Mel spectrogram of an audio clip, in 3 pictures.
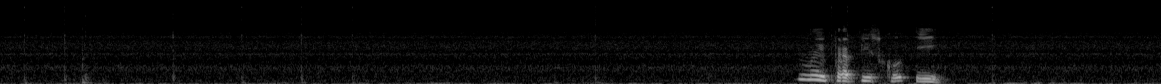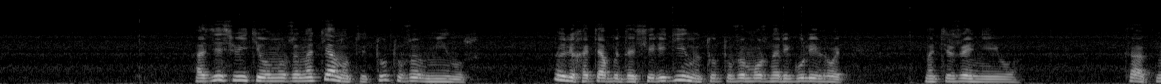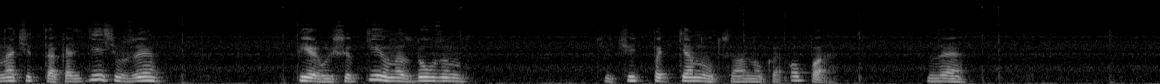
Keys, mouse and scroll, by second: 0.2 click, 0.9 middle click, 2.4 click, 3.6-5.9 drag, 8.3 click, 9.9-13.2 drag, 13.7 middle click, 15.4-18.3 drag, 19.4 click, 20.8-25.1 drag, 26.1 click, 27.8-30.7 drag, 31.1 middle click, 33.1 click, 34.4-34.8 drag.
